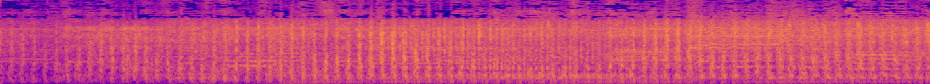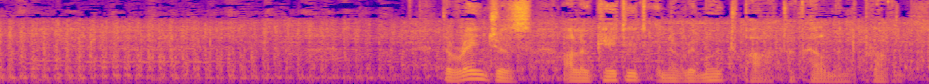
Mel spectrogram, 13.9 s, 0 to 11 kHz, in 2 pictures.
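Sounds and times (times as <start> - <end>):
Chinook helicopter rotor chop while airlifting supplies: 0.0 - 13.9
speech: 10.3 - 13.9.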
